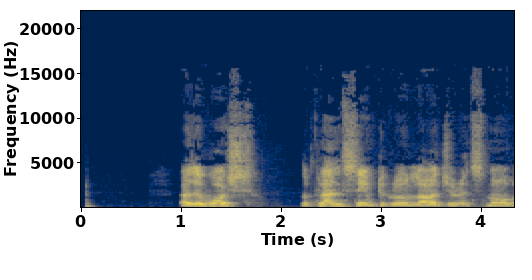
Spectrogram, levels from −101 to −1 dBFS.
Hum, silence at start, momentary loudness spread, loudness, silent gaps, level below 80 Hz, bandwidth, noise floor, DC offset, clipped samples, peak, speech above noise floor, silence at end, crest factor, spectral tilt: none; 0.05 s; 10 LU; -18 LUFS; none; -62 dBFS; 15 kHz; -86 dBFS; under 0.1%; under 0.1%; -2 dBFS; 68 dB; 0 s; 18 dB; -3.5 dB/octave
